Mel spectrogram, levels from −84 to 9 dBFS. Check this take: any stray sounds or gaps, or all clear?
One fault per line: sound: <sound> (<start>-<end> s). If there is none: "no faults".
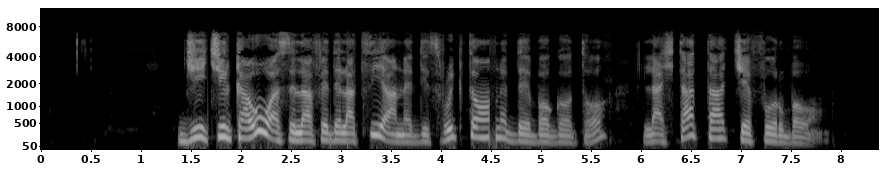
sound: dropout (4.5-4.5 s)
